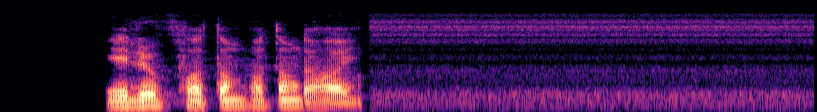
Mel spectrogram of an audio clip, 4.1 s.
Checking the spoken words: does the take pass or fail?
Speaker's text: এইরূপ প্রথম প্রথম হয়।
pass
